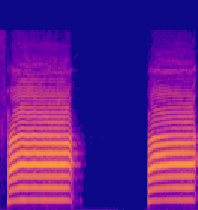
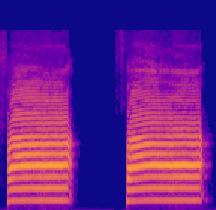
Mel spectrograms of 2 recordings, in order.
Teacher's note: সাথে নিচের ঠোঁটের পেট সামনের উপরের দুই দাঁতের আগার সাথে লাগিয়ে এক আলিফ টানিয়া হালকা বাতাস বের করিয়া উচ্চারণ করিতে হবে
